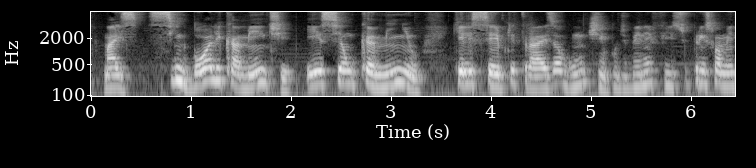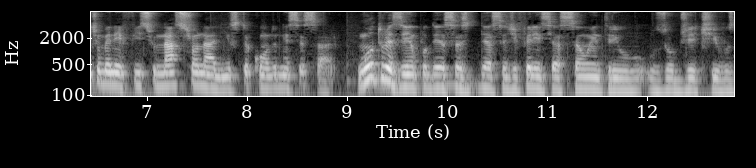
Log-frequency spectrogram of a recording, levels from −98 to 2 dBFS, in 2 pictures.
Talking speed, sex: 130 wpm, male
